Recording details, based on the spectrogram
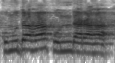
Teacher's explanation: కుముదః కుందరః ఈ రెండు చోట్ల ఉన్న విసర్గలు హకారమే తీసుకుంటామండి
